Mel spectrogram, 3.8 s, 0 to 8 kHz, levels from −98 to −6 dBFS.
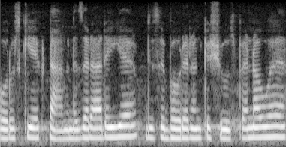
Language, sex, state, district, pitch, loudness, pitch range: Hindi, female, Delhi, New Delhi, 195 Hz, -13 LUFS, 190-205 Hz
